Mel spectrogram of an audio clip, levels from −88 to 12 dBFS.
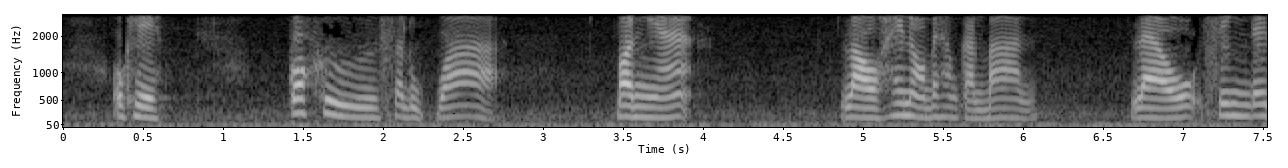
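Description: Throughout the speech, the sample rate was cut without an anti-aliasing filter first, which fits a drop from 48 kHz to 6 kHz. That causes aliasing: energy above 3 kHz folds back to unrelated frequencies, roughly 20 dB below the speech, leaving sibilants gritty and metallic right up to the band edge.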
